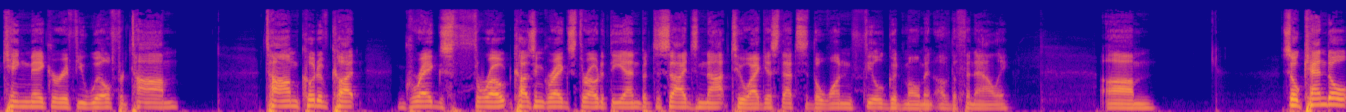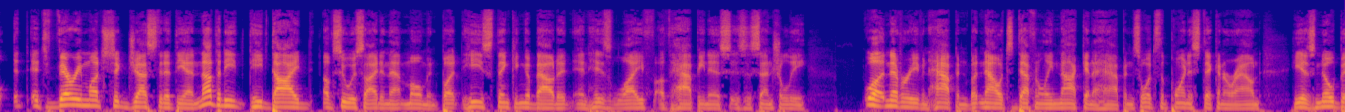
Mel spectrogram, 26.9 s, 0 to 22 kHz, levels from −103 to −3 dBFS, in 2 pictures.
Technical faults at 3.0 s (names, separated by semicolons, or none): none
